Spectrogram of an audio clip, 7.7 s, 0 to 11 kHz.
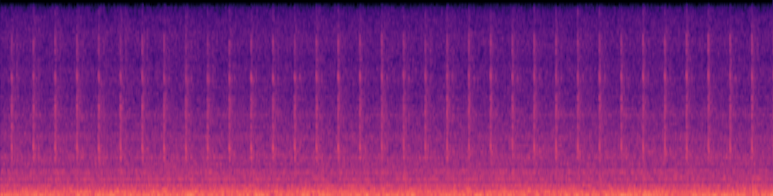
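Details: New diesel heater replacing old petrol heater in VW T25 Westfalia, first startup after E10 errors in cold January; steady fan roar with crisp regular fuel pump tick about four a second, running evenly.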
